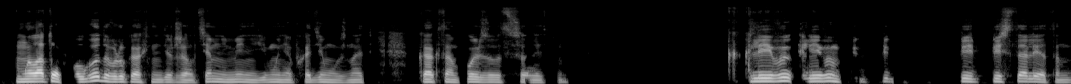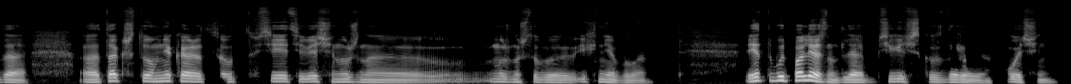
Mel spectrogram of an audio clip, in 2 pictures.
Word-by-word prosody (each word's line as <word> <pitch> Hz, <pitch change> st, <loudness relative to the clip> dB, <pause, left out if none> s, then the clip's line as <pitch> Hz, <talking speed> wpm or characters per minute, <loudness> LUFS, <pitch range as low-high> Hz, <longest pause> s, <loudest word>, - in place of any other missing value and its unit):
молоток 130 Hz, +1 st, +8 dB
полгода 150 Hz, +6 st, +3 dB
в 125 Hz, -, +3 dB
руках 120 Hz, -4 st, +2 dB
не 110 Hz, -1 st, -4 dB
держал, 105 Hz, -3 st, -2 dB
тем 130 Hz, +6 st, -3 dB
не 115 Hz, -, -2 dB
менее 110 Hz, -2 st, -2 dB
ему 110 Hz, +2 st, -3 dB
необходимо 105 Hz, +1 st, -3 dB
узнать, 100 Hz, +1 st, -5 dB, 0.5 s
как 115 Hz, -1 st, +2 dB
там 110 Hz, -4 st, -1 dB
пользоваться 110 Hz, -3 st, -2 dB
этим 100 Hz, -2 st, -8 dB, 1.6 s
к -, -, -9 dB
клеевым 145 Hz, +3 st, +5 dB
клеевым 140 Hz, 0 st, +2 dB
пи -, -, -18 dB, 0.2 s
пи 140 Hz, -3 st, -8 dB, 0.7 s
пи 140 Hz, -2 st, +1 dB, 0.2 s
пистолетом, 125 Hz, -6 st, -1 dB
да. 105 Hz, -4 st, -1 dB, 0.5 s
Э, 110 Hz, 0 st, 0 dB
так 160 Hz, -1 st, +3 dB
что, 145 Hz, -2 st, -2 dB
мне 145 Hz, +3 st, 0 dB
кажется, 135 Hz, -5 st, 0 dB
вот 115 Hz, -1 st, -7 dB, 0.2 s
все 140 Hz, 0 st, -3 dB
эти 125 Hz, -1 st, -7 dB
вещи 125 Hz, -1 st, -3 dB
нужно, 115 Hz, -2 st, -4 dB, 0.5 s
э, -, -, -6 dB
нужно, 115 Hz, -, -9 dB
чтобы 105 Hz, -2 st, -4 dB
их 120 Hz, +1 st, -11 dB
не 110 Hz, -3 st, -1 dB
было. 95 Hz, -1 st, -7 dB, 0.9 s
И -, -, -2 dB
это 170 Hz, +1 st, +2 dB
будет 185 Hz, 0 st, +4 dB
полезно 145 Hz, -, +6 dB
для 110 Hz, 0 st, +1 dB
психического 115 Hz, -3 st, -5 dB
здоровья 105 Hz, -4 st, -2 dB
очень. 105 Hz, -4 st, -5 dB
115 Hz, 135 wpm, -22 LUFS, 105-135 Hz, 1.6 s, молоток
